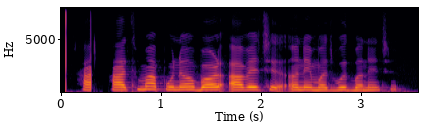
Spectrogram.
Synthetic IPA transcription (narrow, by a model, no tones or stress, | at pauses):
hhat̪ʰmãpunəʋbəɭaʋet͡ʃʰeʔəneməd͡ʒbut̪̚bənet͡ʃʰe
